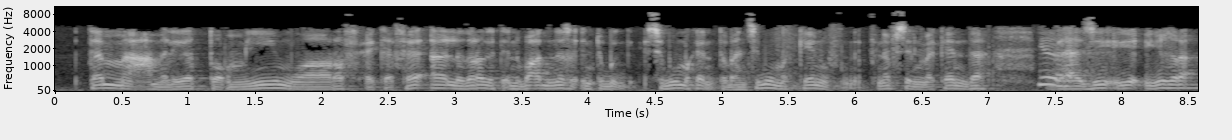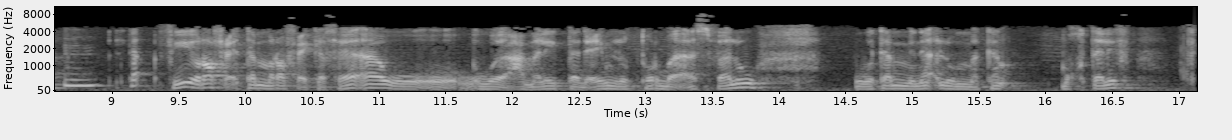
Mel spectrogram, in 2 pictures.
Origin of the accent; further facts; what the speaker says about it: Egypt; وإحنا عندنا كمصريين عندنا خبرة في الموضوع ده كويسة جدا جدا يعني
